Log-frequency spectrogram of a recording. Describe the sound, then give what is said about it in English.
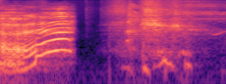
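A person's voice imitates Scooby-Doo's bark-like speech with a loud, tonal howl that bends up and down in pitch, then trails into softer, mumbled vocal sounds. “Now, see, that's Scooby-Doo. We're doing Scooby.”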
